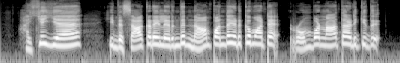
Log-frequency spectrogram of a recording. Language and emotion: Tamil, disgusted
